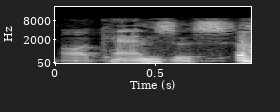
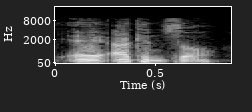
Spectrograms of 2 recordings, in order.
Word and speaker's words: Arkansas: how to say this I used to say Arkansas okay I think many people do yeah but actually it's very strange Arkansas really yeah Arkansas and the stress is on the second syllable yeah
